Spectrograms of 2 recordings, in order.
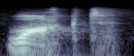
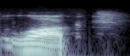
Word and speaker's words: walked: of saying uh walked okay Ed ending walked yeah because of the be I got confused walked uhhuh so it's walked back walked back good job instead he walked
